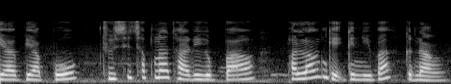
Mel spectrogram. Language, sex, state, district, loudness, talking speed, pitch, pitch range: Garo, female, Meghalaya, West Garo Hills, -13 LUFS, 95 wpm, 230 Hz, 220-265 Hz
